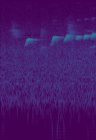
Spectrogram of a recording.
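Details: White-rumped shama uttering thin, high, pure whistles, a short series of level and slightly rising notes that grow quicker and run together at the end.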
